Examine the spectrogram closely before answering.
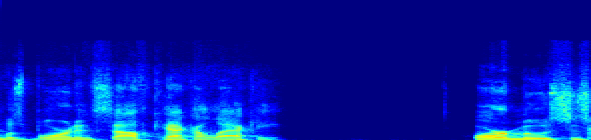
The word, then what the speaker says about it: Hormuz: Hormuz is correct. That's how I pronounce it.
